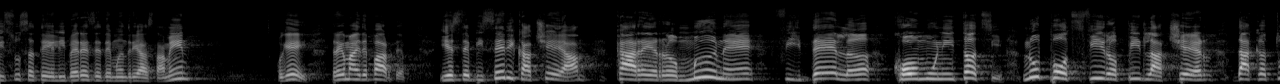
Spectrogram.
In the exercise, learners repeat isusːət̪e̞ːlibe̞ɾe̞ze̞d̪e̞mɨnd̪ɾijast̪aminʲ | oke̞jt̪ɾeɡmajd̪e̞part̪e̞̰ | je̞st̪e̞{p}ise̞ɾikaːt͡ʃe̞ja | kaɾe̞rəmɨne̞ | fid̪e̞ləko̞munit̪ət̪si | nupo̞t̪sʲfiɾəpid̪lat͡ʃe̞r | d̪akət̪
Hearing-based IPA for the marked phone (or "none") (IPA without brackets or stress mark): b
